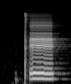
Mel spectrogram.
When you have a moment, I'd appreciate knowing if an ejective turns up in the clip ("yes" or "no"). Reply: yes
